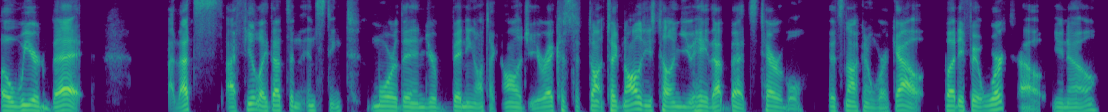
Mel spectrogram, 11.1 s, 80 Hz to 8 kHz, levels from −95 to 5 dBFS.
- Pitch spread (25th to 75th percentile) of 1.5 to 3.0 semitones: Yes, average, 2.7 semitones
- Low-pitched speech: Yes, low, 115 Hz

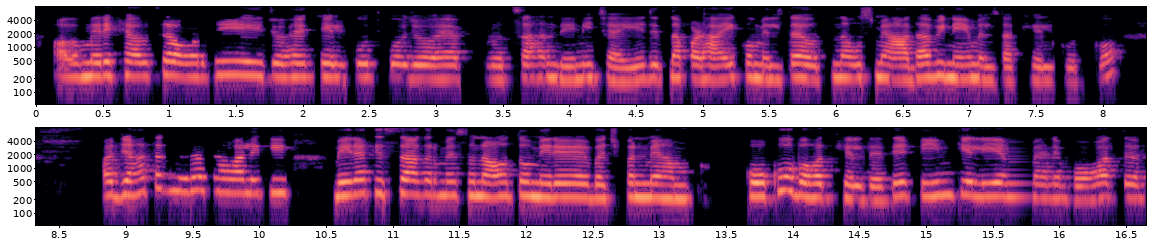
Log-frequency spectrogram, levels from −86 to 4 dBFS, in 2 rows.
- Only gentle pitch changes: No, average, 3.1 semitones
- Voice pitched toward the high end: Yes, high, 220 Hz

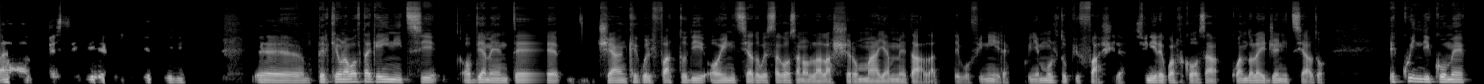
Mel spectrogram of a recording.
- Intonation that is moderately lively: Yes, average, 3.2 semitones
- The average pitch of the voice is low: Yes, very low, 95 Hz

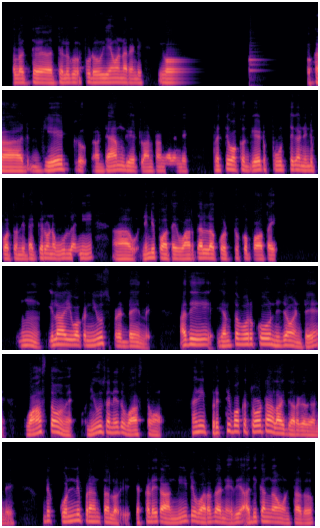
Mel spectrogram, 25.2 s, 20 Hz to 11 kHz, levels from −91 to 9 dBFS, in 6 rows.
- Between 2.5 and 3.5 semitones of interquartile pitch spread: No, average, 4.5 semitones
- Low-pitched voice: Yes, low, 130 Hz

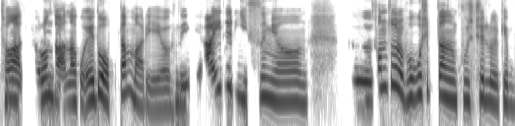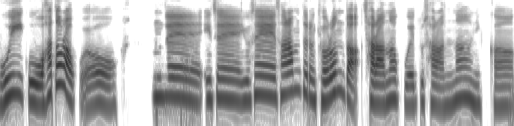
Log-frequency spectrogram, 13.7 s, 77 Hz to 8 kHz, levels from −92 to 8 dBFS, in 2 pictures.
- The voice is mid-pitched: No, high, 205 Hz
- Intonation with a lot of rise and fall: No, average, 4.4 semitones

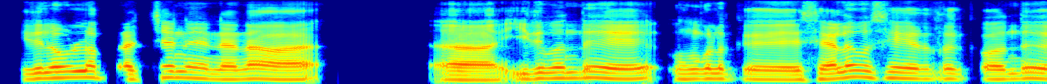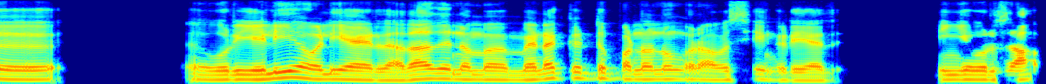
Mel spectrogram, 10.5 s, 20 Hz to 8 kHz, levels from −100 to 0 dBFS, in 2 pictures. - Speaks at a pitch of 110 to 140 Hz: Yes, low, 135 Hz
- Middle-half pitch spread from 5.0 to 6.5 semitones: No, average, 3.6 semitones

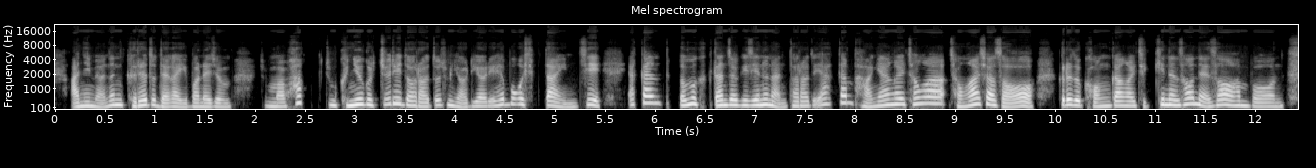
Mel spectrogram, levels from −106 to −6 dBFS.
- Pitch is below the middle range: No, high, 215 Hz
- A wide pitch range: Yes, wide, 5.7 semitones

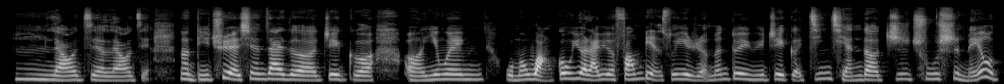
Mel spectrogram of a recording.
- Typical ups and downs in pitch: Yes, average, 3.2 semitones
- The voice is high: Yes, high, 225 Hz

